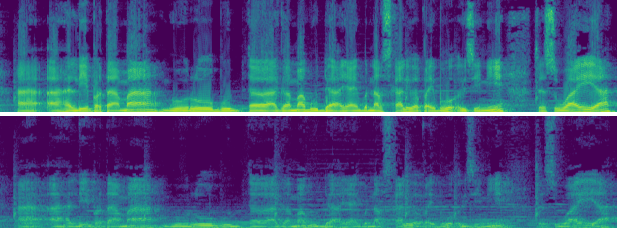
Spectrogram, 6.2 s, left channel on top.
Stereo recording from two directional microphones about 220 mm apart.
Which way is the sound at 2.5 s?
50° left (ahead or behind).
